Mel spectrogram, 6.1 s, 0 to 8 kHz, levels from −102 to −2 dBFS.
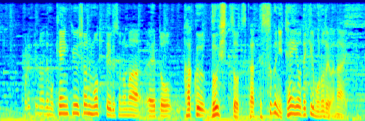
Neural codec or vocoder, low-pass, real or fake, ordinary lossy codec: vocoder, 44.1 kHz, 128 mel bands every 512 samples, BigVGAN v2; 7.2 kHz; fake; none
